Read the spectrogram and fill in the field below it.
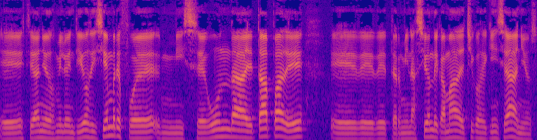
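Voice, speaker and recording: This man talks at a fairly slow pace. His medium pitch shows ordinary variation. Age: 50s. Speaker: sailing instructor. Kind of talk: interview. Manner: halting.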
